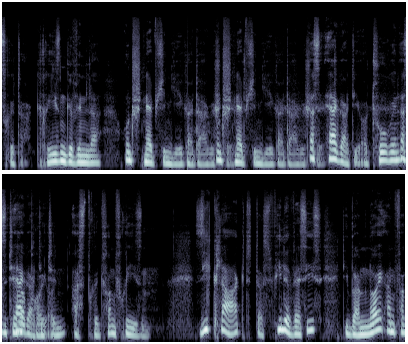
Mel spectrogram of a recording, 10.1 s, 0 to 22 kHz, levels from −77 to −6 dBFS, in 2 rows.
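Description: From 2.3 s to 5.7 s the speech is heard twice, as a doubled audio track: a second full-band copy runs about a second behind, at roughly the same loudness as the original. It likely comes from the same signal being captured again through a slower path. Unlike an echo or room reverb, the copy does not decay or take on any room colour, and it switches in and out abruptly at both ends.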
